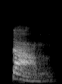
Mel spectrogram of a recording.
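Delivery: "Tar" punched loud and low; stressed syllable. Shown as a demonstration. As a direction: hit "Tar" hard as one isolated syllable. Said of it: "Ahí es donde suena más fuerte". ("Tar" fuerte, aislada y marcada)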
